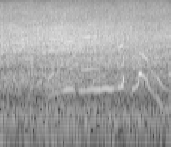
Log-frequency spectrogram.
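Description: A car driving past on a rain-soaked road, its tyres hissing through the water on the asphalt. A child's high voice calls out over it in the second half.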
